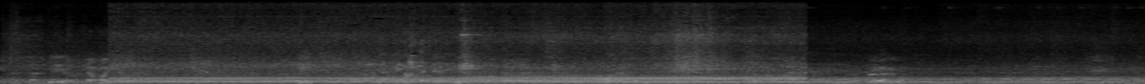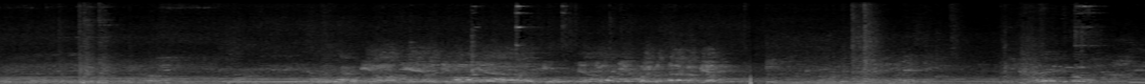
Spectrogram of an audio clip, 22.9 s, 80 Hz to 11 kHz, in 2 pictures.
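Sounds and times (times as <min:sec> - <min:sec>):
steady mechanical hum: 0:00.0 - 0:22.9.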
